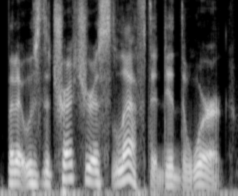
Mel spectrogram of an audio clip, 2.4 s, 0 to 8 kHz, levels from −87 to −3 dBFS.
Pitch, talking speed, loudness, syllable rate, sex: 120 Hz, 250 wpm, -17 LUFS, 5.5 syllables/s, male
